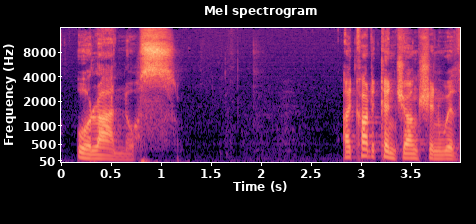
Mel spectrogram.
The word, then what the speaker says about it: Uranus: I like to stick with the classical Latin version and pronounce it Uranus. Some people like to call it Uranus, or popularly among many people is Uranus. But if we're to stick with the classical Latin, then we should say Uranus.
